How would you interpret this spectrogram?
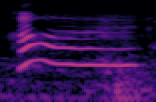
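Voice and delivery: drawn-out high greeting to the camera; high slow hi. Real, not acted. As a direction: stretch a squeaky hi. Waving at the stream camera.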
